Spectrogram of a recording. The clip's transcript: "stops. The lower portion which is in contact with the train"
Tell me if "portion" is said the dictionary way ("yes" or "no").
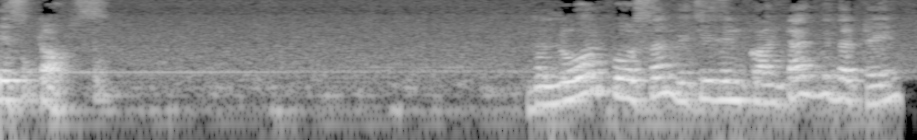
no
